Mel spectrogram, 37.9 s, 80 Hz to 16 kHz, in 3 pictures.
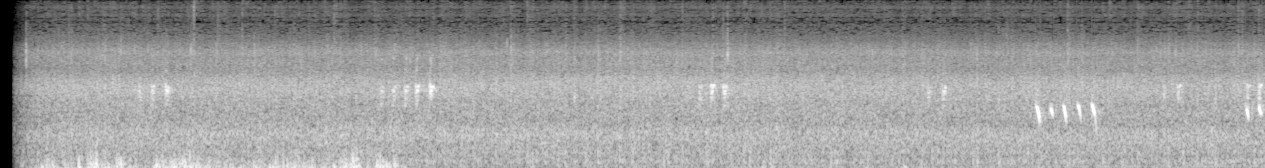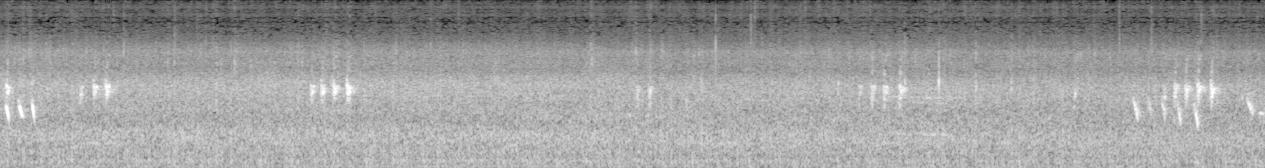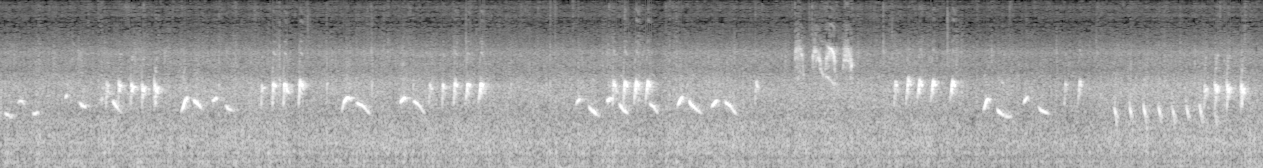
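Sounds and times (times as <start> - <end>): bird chirping calls: 10.3 - 11.0, 11.6 - 13.8, 15.7 - 16.2, 23.4 - 30.2, 31.1 - 37.9.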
